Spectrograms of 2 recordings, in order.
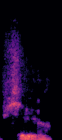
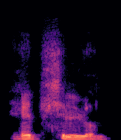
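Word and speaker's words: ε: 근데 요게 발음은 뭐라고 그러냐면 엡실론이라고 그래요. 엡실론. 음, 엡실론. 엡실론 하는데 여기 요 발음이 있어요. 에 발음. 그래서 요거는 에 발음이다 이거예요. 에 발음.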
